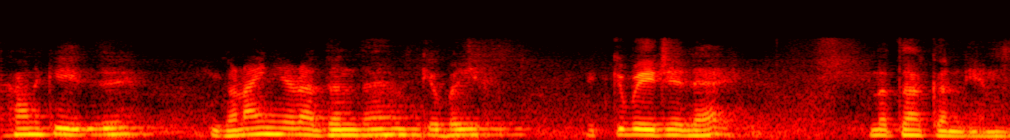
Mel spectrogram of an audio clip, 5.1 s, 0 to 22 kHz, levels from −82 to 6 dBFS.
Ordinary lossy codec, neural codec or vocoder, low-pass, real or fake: none; codec, 16 kHz, 1 kbps, X-Codec, WavLM features, trained on Multilingual LibriSpeech; 7.2 kHz; fake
